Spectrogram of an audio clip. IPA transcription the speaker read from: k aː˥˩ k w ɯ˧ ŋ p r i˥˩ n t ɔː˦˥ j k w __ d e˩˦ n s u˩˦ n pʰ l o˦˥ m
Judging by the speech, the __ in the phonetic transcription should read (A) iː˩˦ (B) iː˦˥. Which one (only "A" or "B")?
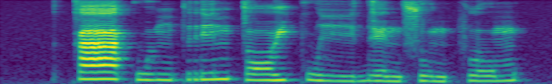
A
